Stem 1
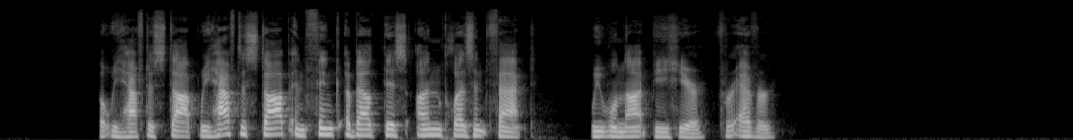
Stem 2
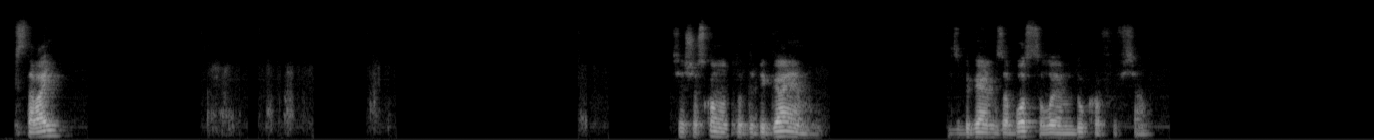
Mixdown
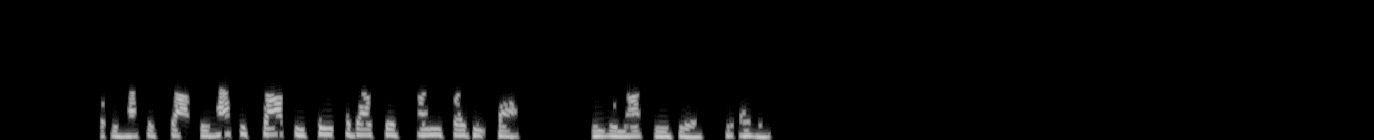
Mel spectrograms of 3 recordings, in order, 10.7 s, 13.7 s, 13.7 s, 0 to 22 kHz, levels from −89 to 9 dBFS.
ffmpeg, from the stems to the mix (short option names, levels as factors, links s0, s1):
-filter_complex "[0:a]asubboost=boost=2.5:cutoff=130,aeval=exprs='val(0)+0.00158*(sin(2*PI*60*n/s)+sin(2*PI*2*60*n/s)/2+sin(2*PI*3*60*n/s)/3+sin(2*PI*4*60*n/s)/4+sin(2*PI*5*60*n/s)/5)':c=same,volume=1,asplit=2[s0][s1];[1:a]acrusher=bits=4:mix=0:aa=0.000001,volume=0.422[s2];[s1]apad=whole_len=606321[s3];[s2][s3]sidechaincompress=threshold=0.0141:ratio=4:attack=47:release=217[s4];[s0][s4]amix=inputs=2:normalize=0,afftfilt=real='re*gte(hypot(re,im),0.447)':imag='im*gte(hypot(re,im),0.447)':win_size=1024:overlap=0.75,equalizer=f=94:t=o:w=1.2:g=7"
